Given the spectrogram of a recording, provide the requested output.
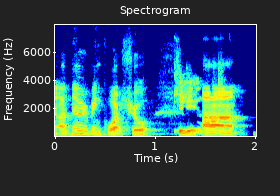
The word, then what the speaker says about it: Cillian: Is it pronounced Cillian or Cillian? I've never been quite sure. Cillian. Cillian.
